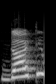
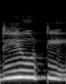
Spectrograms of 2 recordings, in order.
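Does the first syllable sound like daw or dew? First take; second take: daw; dew. First: The first syllable has an open aw vowel. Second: The first syllable has a y glide before oo. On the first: The speaker calls it wrong. "मत पढ़िएगा" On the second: The speaker calls it right. "यू या यो उच्चारण"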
